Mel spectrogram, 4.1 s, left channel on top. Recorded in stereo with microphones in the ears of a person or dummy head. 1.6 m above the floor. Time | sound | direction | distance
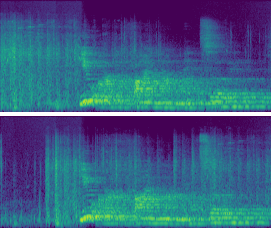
1.2 | a woman speaking | 5° left (ahead or behind) | 1.6 m
2.9 | a man speaking | 75° right (ahead or behind) | 0.7 m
